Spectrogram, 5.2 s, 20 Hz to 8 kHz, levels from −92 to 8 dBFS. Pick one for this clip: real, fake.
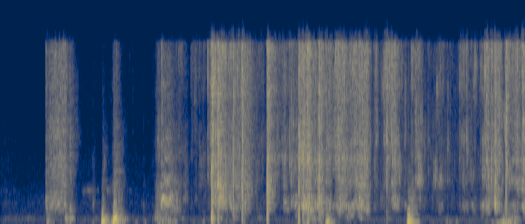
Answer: real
